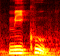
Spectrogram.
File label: mikhu tree of the kind used to make boats, Andamanese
